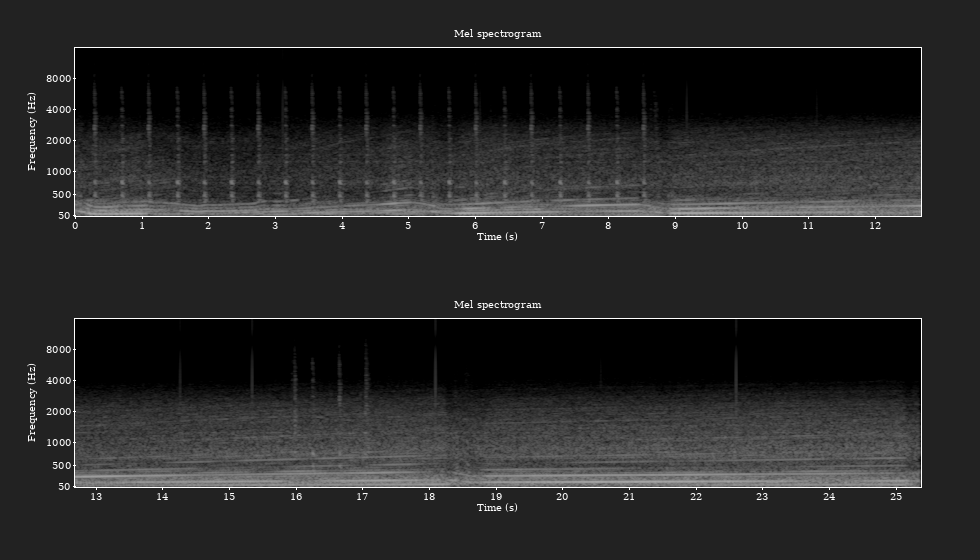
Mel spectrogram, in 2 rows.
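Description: A car engine in BeamNG revs high in fifth gear around 60 mph, a sustained droning whine that rises with each gear and is broken by brief shift dips, steady and with no voices.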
